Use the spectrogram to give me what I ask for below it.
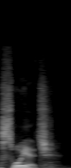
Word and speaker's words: switch: I got the hand and the belt and the what they call the switch. You have to say that with almost two syllables to sound Texans, the switch.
